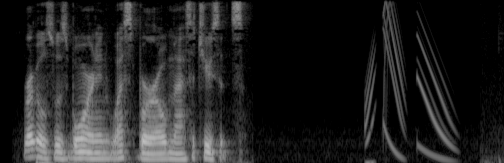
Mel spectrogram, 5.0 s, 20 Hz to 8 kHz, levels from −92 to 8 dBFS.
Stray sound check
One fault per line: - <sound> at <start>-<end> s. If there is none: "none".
- chirp at 3.6-4.6 s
